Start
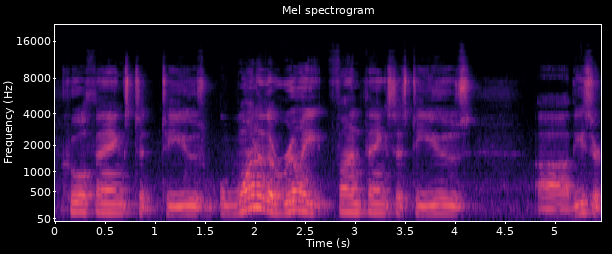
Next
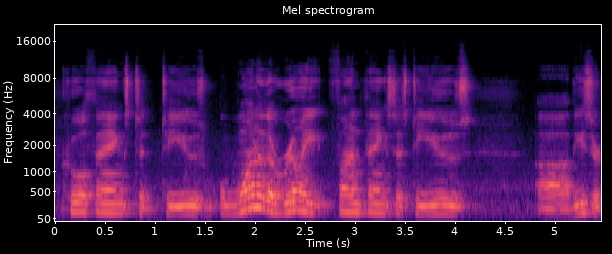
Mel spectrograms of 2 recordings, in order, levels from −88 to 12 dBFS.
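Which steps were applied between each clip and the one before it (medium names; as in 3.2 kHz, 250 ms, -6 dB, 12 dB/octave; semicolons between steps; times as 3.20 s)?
treble shelf 5.4 kHz -6 dB; trim +5.5 dB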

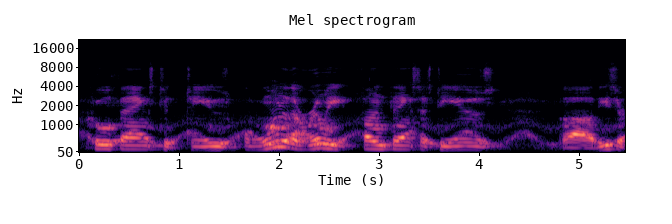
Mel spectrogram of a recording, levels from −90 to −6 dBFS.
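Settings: talking filter a-u 1.8 Hz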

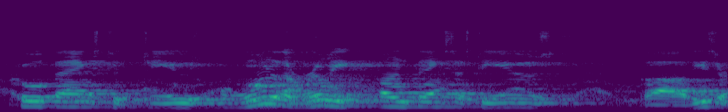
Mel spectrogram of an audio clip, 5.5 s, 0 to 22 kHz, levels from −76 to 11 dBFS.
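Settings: reverberation RT60 1.3 s, pre-delay 118 ms, DRR 10 dB; trim +3.5 dB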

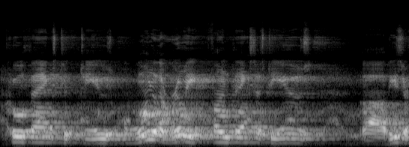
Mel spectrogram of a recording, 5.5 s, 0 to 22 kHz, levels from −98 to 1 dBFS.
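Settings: static phaser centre 890 Hz, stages 8; trim +7 dB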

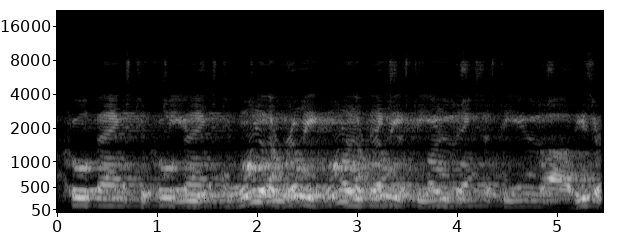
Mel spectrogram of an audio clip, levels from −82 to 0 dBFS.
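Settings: delay 863 ms -4 dB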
